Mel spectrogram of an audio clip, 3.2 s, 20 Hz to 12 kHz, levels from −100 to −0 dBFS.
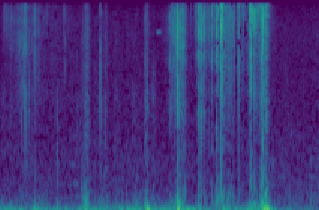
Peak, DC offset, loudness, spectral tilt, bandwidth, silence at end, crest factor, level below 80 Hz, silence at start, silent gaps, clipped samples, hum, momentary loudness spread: -8 dBFS; under 0.1%; -38 LUFS; -1.5 dB/octave; 11.5 kHz; 0.05 s; 32 dB; -44 dBFS; 0 s; none; under 0.1%; none; 23 LU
